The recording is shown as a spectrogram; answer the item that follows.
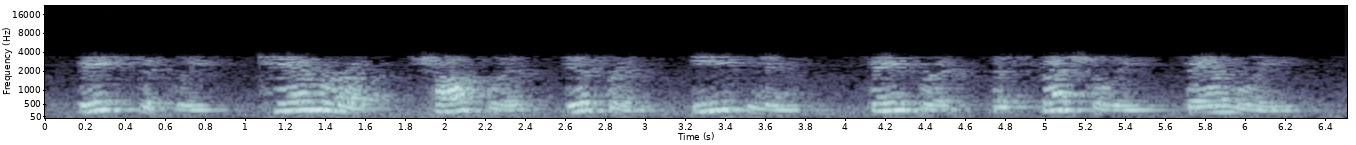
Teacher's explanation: The vowel sound of an unstressed syllable can also be dropped in some words. This means the word loses a syllable. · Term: dropped syllable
